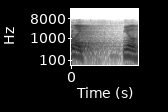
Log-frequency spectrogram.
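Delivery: ordinary talk, nothing marked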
